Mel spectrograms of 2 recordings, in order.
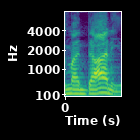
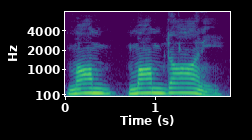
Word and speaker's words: Mamdani: Mr. Elu says Mandani. That's a pronunciation I haven't heard yet.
